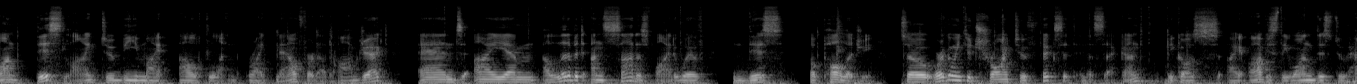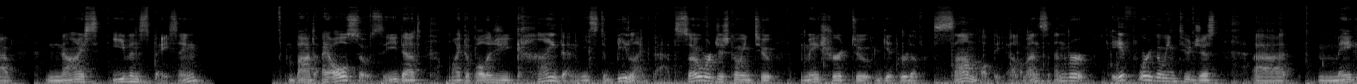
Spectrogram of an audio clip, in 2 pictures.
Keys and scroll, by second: 3.4 1, 19.2 F3, 19.6 F3, 19.9 F3.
